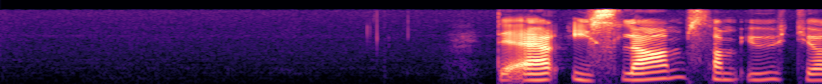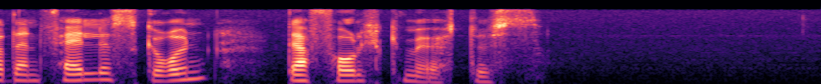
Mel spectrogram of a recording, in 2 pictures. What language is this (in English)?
Norwegian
